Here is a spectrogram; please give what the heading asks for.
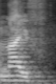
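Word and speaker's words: knife: जैसे उदाहरण के तौर पे एक वर्ड हम लेते हैं, ठीक है दोस्तों, नाइफ, ठीक है।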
